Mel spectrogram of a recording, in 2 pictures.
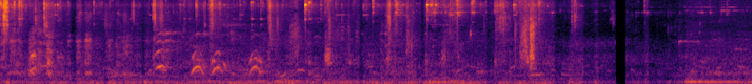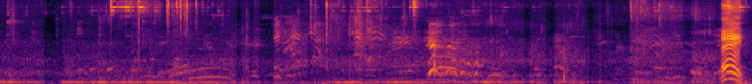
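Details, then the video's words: Dog at a dog park, described as threatening to attack. Its short, high whining and yipping calls come in scattered bursts, with a person speaking and a loud knock near the end. "Dog Threatens To Attack Me For Filming At Dog Park"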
